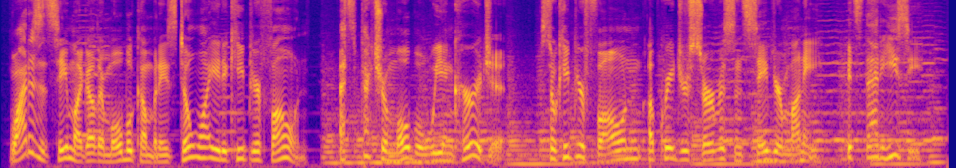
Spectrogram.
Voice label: Sarcastic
